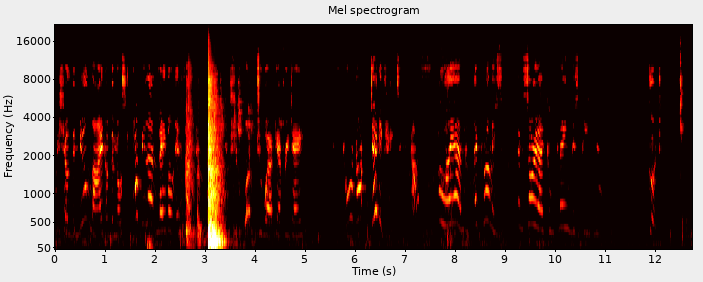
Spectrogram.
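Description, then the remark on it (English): A door is opened to let a dog out, with one short, sharp thump amid hushed whispering, while faint dog whimpers and yips come and go. “Sophie wants to come with you. But open the door. And she's already out.”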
